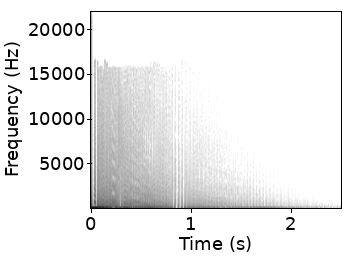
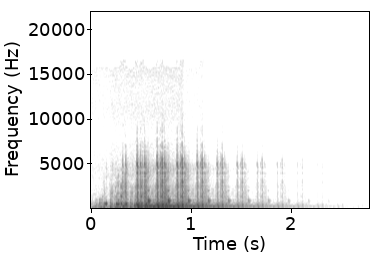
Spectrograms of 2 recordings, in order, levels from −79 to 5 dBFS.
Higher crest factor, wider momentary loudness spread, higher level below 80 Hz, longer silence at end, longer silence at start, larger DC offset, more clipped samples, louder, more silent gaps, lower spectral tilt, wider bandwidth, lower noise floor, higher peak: second, 16 dB vs 22 dB; first, 24 LU vs 20 LU; first, -20 dBFS vs -64 dBFS; first, 1.75 s vs 1.1 s; about the same, 0 s vs 0 s; neither; neither; about the same, -28 LUFS vs -27 LUFS; neither; about the same, -6 dB/octave vs -5.5 dB/octave; second, 6.6 kHz vs 16.5 kHz; second, -54 dBFS vs -73 dBFS; first, 0 dBFS vs -8 dBFS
